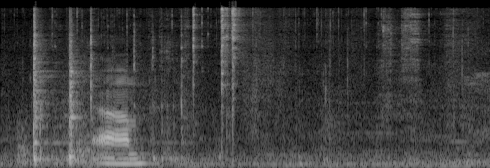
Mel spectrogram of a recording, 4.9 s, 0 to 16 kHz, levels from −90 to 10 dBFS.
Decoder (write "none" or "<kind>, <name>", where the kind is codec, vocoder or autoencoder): none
